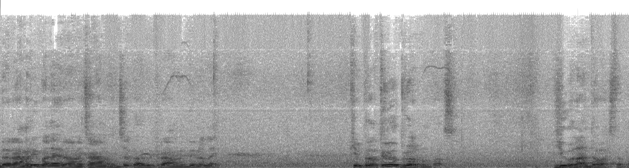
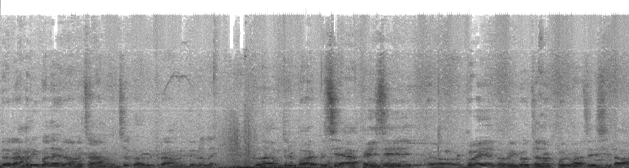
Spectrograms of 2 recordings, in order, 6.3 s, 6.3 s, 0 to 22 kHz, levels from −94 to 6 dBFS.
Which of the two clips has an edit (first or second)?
second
